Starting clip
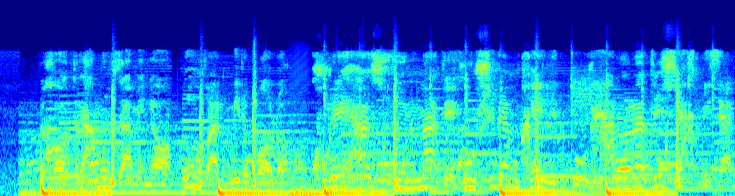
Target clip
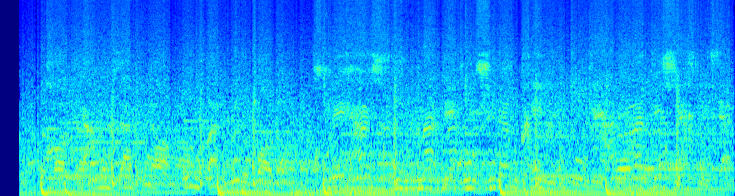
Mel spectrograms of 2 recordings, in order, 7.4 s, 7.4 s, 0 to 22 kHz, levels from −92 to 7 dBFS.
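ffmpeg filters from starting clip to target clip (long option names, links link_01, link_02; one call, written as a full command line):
ffmpeg -i in.wav -filter_complex "[0:a]asplit=2[link_01][link_02];[link_02]adelay=239,lowpass=frequency=1600:poles=1,volume=-5.5dB,asplit=2[link_03][link_04];[link_04]adelay=239,lowpass=frequency=1600:poles=1,volume=0.54,asplit=2[link_05][link_06];[link_06]adelay=239,lowpass=frequency=1600:poles=1,volume=0.54,asplit=2[link_07][link_08];[link_08]adelay=239,lowpass=frequency=1600:poles=1,volume=0.54,asplit=2[link_09][link_10];[link_10]adelay=239,lowpass=frequency=1600:poles=1,volume=0.54,asplit=2[link_11][link_12];[link_12]adelay=239,lowpass=frequency=1600:poles=1,volume=0.54,asplit=2[link_13][link_14];[link_14]adelay=239,lowpass=frequency=1600:poles=1,volume=0.54[link_15];[link_01][link_03][link_05][link_07][link_09][link_11][link_13][link_15]amix=inputs=8:normalize=0,acrusher=bits=4:mix=0:aa=0.000001,lowshelf=frequency=100:gain=-8,volume=-8.5dB" out.wav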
